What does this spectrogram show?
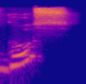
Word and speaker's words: goose: So Yeah, but the animal, in the case of the animal, I'm gonna pronounce goose or goose. goose, Goose. goose. It's the same as loose.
